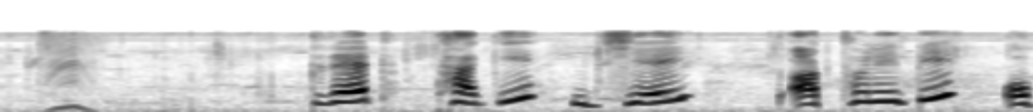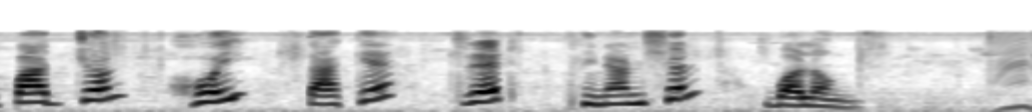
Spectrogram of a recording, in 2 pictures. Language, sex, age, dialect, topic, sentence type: Bengali, female, 25-30, Rajbangshi, banking, statement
